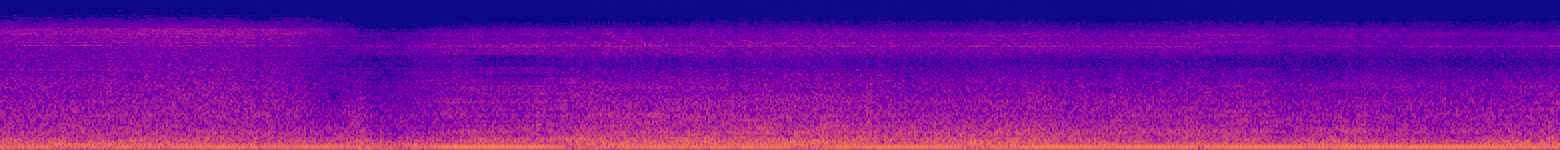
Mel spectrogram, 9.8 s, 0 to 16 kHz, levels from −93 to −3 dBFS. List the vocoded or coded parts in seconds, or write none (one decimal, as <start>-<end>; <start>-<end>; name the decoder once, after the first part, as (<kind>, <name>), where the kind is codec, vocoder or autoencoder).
2.1-5.5 (codec, SNAC); 7.5-8.8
